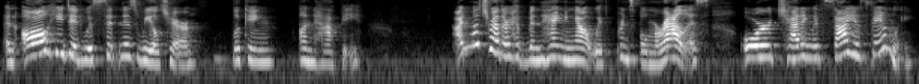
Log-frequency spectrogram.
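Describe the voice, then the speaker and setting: A woman's voice: high-pitched, big pitch swings, unhurried, sharp tone. A woman teacher reading a children's book aloud and teaching vocabulary words, playful and laughing often, with chatty asides to young listeners.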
